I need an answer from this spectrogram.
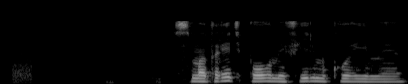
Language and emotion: Russian, neutral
